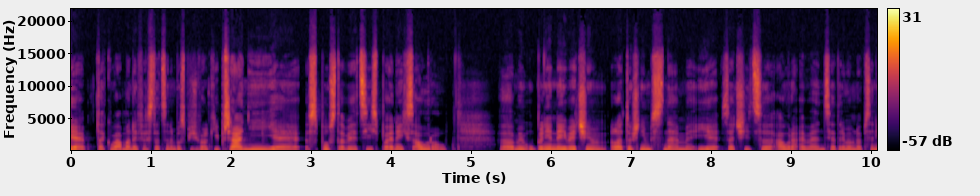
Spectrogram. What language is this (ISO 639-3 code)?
ces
